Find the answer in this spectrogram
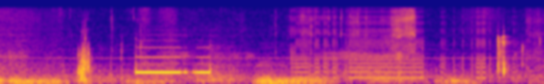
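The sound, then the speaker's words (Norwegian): A phone call placed around Norway rings out over a speakerphone: a steady electronic ring tone sounds once, followed by a burst of layered beeping tones, all slightly tinny against low background rumble, with no talking. “Jeg ringer rundt til alle i Norge. Er det på høytaler nå?”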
